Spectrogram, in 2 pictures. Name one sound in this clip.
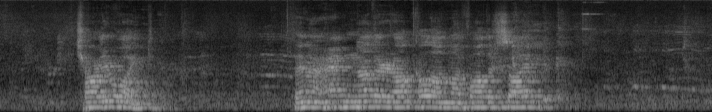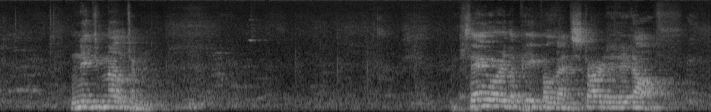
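A man sings loudly into a microphone in bursts, heard through loudspeakers in a large hall.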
